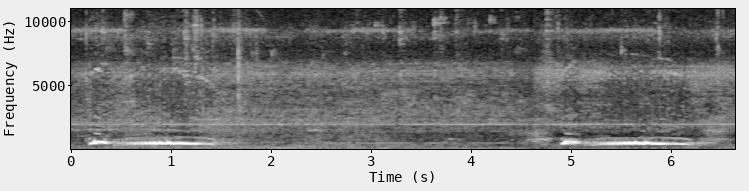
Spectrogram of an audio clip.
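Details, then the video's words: Zebra dove reacting to a lure sound: two separate low, warbling coos, each beginning with an abrupt note and rolling for about a second, divided by a long quiet stretch of faint background hum. "perkutut aja minta ampun mendengar pancingan ini"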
